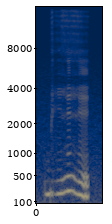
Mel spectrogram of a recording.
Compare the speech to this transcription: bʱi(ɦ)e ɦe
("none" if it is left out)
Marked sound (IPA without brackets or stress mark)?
ɦ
